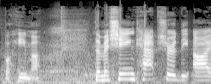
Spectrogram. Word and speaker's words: Bahama: at Lake Michie near Bahama. I think that's actually pronounced Bohema.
